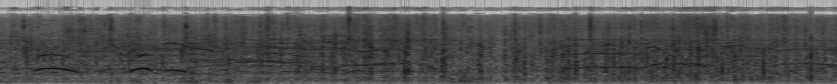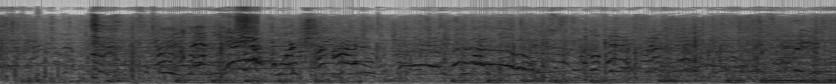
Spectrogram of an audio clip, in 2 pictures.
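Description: Many feet patter on pavement as runners pass close by.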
